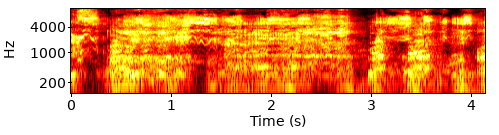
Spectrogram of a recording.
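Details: Many piglets squeal loudly and shrilly on a pig farm, apparently in Italy. Their piercing, sustained cries overlap almost without pause, with two brief dips in the din.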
